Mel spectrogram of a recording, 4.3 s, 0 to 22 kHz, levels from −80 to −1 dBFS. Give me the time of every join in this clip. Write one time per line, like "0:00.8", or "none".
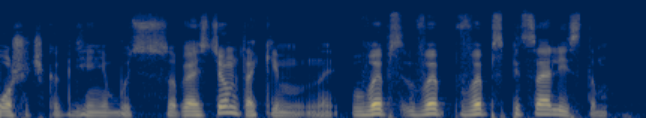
0:01.2
0:01.6
0:02.3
